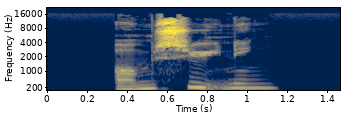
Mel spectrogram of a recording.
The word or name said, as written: omsyning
